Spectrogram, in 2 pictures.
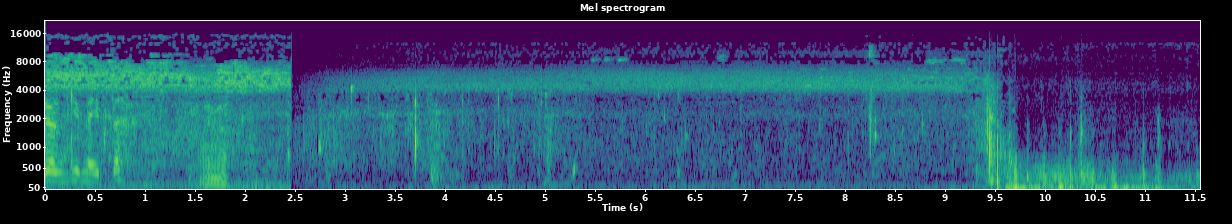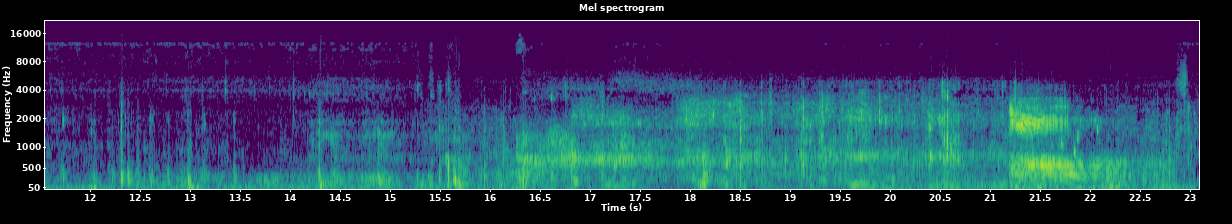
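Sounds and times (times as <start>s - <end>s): water hissing and lapping: 0.0s - 23.0s
muffled underwater rumble: 9.1s - 23.0s.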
